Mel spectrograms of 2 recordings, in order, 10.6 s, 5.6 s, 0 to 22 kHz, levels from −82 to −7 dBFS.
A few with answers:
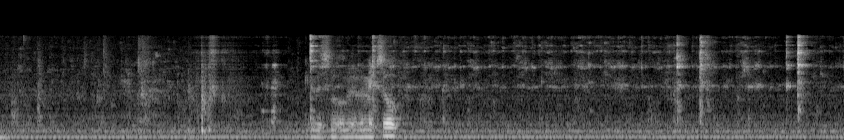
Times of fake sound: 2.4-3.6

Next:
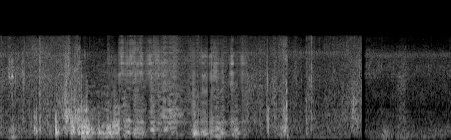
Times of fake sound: 1.3-3.1

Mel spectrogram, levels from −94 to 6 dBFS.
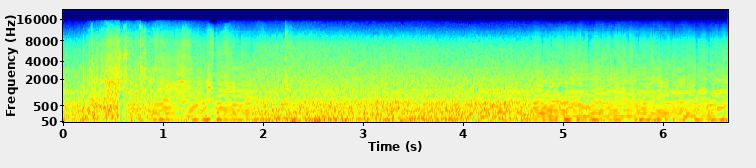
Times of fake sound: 0.9-1.9; 4.7-6.7

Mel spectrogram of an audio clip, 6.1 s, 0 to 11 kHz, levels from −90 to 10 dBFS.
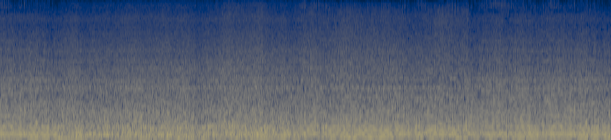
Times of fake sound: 0.0-0.6; 3.0-6.1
